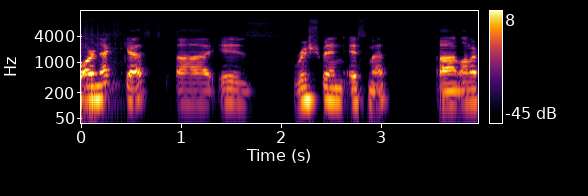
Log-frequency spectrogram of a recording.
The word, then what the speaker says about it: Rishvin Ismath: and Thrive so our next guest uh is Richmond isma am I pronouncing that right oh perfect I use mute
